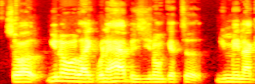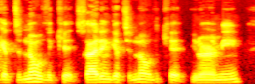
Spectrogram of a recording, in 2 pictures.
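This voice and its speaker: A man's voice: mid-range voice, level tone, very fast, vocal fry, a little mellow. A young man co-hosting a podcast, telling ghost stories in casual, slangy, rambling chat with lots of fillers. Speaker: podcast co-host.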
